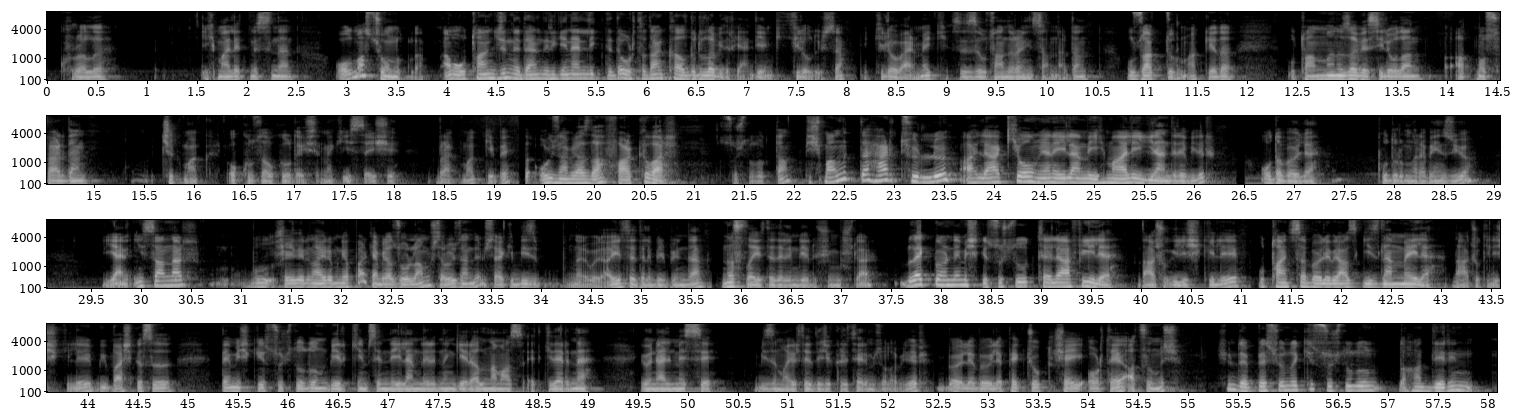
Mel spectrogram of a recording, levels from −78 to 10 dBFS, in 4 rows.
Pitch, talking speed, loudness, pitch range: 105 Hz, 130 wpm, -22 LUFS, 90-125 Hz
